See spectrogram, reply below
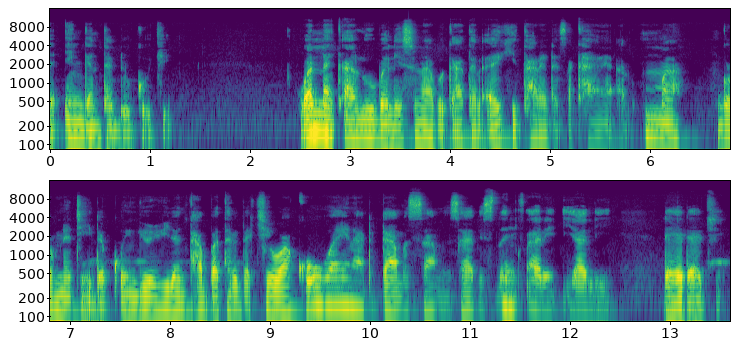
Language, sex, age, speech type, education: Hausa, male, 15-29, spontaneous, primary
